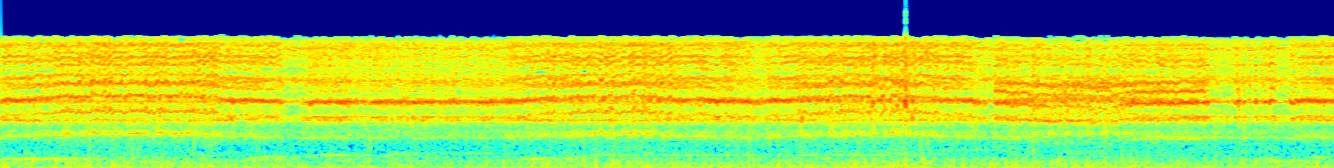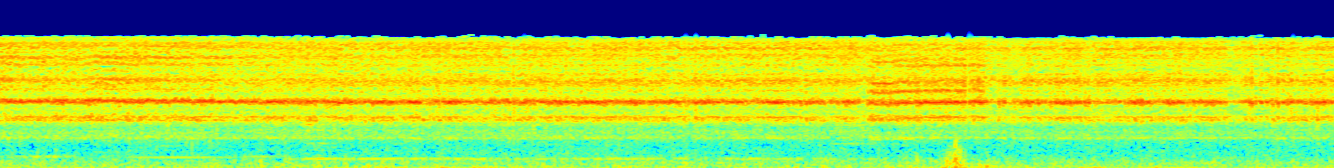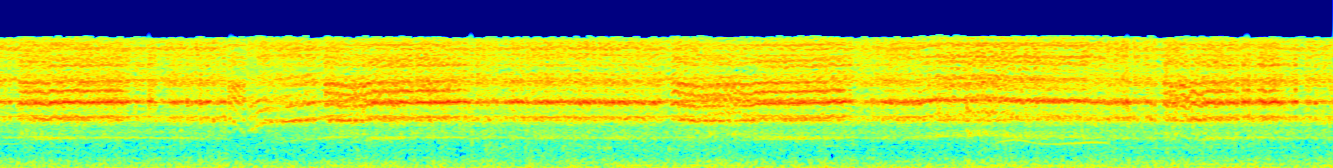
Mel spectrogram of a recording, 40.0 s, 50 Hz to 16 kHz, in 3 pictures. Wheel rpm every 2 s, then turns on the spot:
160, 160, 160, 160, 160, 160, 160, 160, 160, 160, 160, 160, 160, 160, 150, 160, 160, 160, 160, 160.
none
